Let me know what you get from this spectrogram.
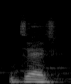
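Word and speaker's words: judge: इसको पढ़ा जाता है ब्रीज, जज, फ्रिज। ई कब साइलेंट रहता है, कोई वर्ड है और जिस वर्ड में लास्ट में ई लगा रहेगा, ई का उच्चारण नहीं होता।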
